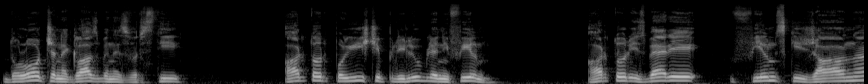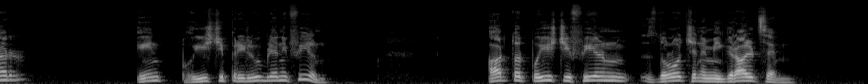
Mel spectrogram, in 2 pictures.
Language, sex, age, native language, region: Slovenian, male, 50-59, Slovenian, Drava region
